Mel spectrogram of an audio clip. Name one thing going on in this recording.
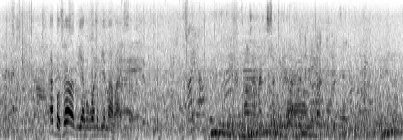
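Young women talk casually close by.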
